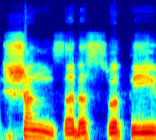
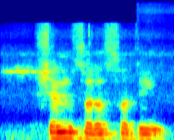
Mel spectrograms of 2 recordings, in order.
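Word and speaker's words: शं सरस्वती: ऊपर अनुस्वार लगा ना उस अनुस्वार का मकार उच्चारण नहीं करेंगे क्योंकि आगे दंत सकार है और लरी तुलसा दंत तो दंत होने के कारण इस सकार को नकार उच्चारण करेंगे सं सरस्वती सं सरस्वती इस प्रकार से शन सरस्वती ठीक नंदा जी से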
